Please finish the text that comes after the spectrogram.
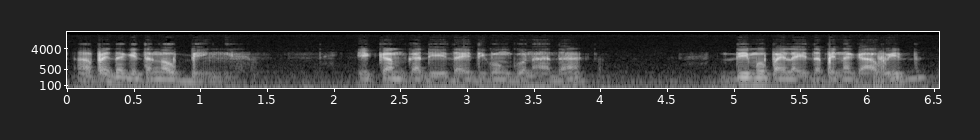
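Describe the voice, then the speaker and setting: An actor playing a woman's calm, helpful male friend in an audio drama, talking casually and asking questions. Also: sits low, normal speed, heavily acted, low-quality recording. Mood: calm, curious.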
